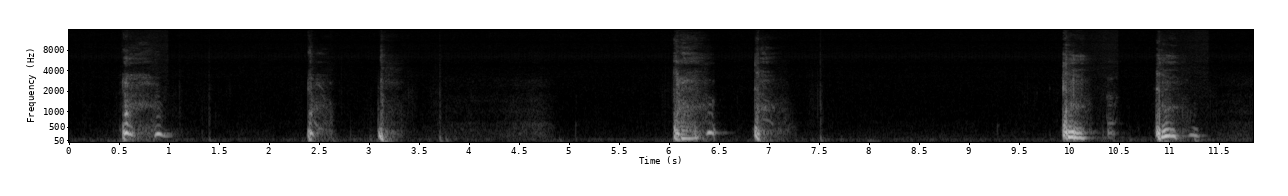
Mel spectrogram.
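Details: Persistent cough, still coughing: repeated short coughs in pairs, about seven over twelve seconds, in a quiet room.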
